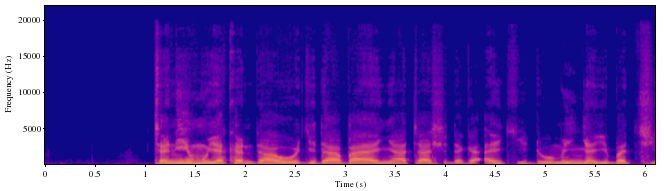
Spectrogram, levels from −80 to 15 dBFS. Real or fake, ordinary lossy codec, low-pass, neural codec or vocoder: fake; none; 19.8 kHz; vocoder, 44.1 kHz, 128 mel bands, Pupu-Vocoder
